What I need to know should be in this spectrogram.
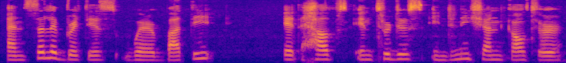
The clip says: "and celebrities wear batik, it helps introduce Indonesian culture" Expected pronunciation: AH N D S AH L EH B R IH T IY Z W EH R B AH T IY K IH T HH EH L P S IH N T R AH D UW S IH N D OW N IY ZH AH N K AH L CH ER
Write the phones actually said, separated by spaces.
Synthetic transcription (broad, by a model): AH N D S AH L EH B R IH T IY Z W EH R B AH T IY IH T HH EH L P S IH N T R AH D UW S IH N D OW N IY SH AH N K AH L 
